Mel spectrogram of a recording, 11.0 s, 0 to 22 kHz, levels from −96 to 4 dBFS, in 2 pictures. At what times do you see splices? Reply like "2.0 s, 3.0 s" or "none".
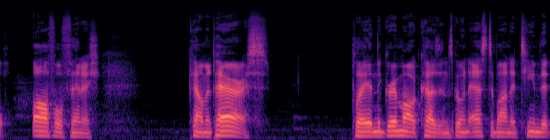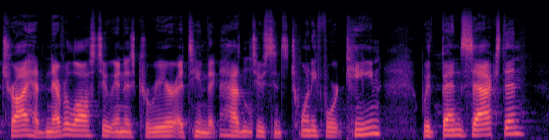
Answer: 2.1 s, 4.6 s, 7.7 s, 8.0 s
